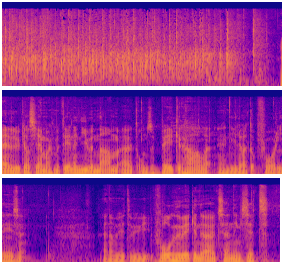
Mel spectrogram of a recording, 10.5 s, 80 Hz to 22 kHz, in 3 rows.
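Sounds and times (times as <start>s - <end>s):
audience applause: 0.0s - 3.4s
speech: 3.5s - 7.4s, 8.2s - 10.4s.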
